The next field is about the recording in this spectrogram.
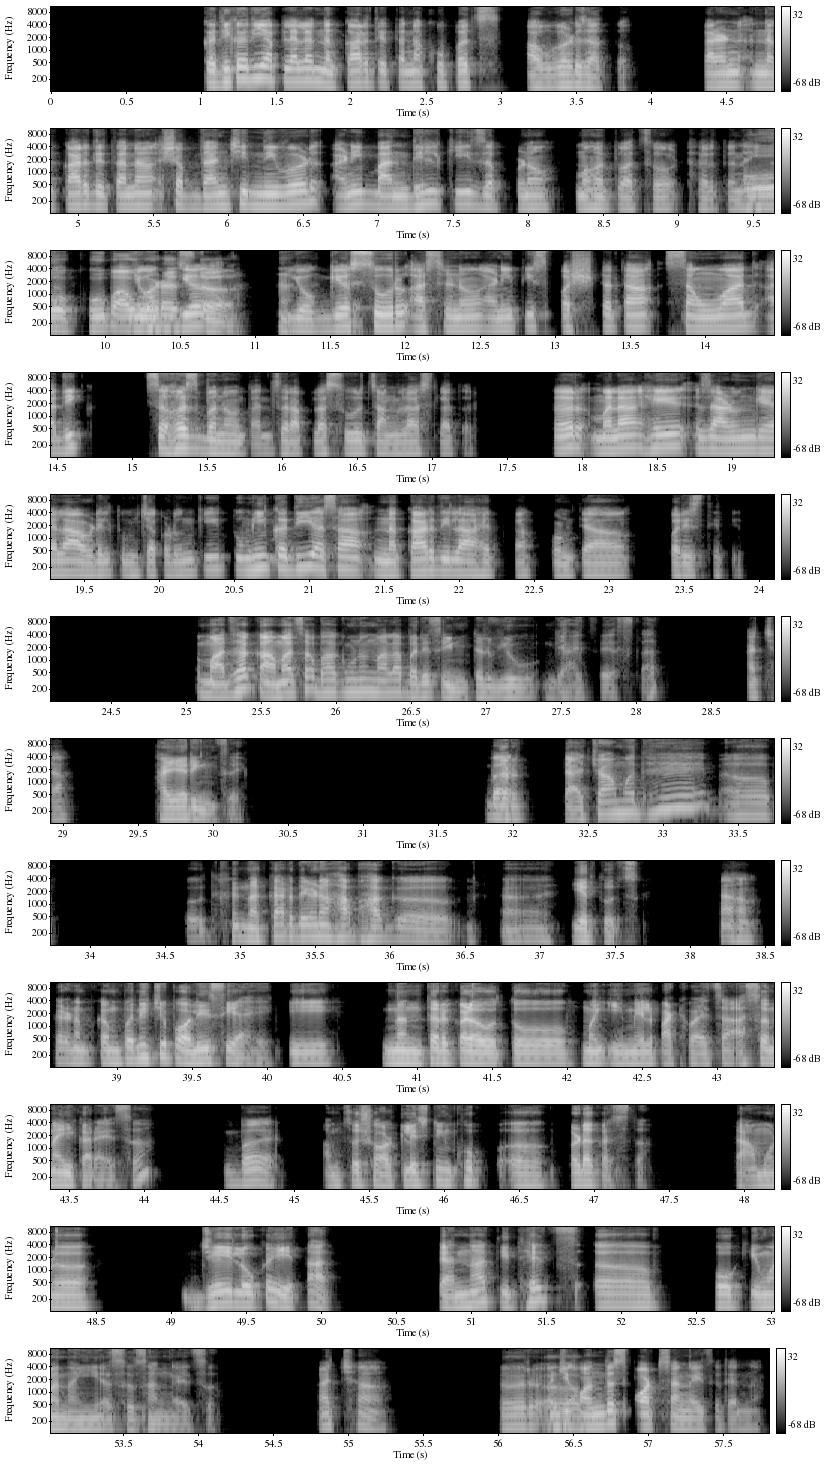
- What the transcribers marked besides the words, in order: chuckle; tapping; in English: "इंटरव्ह्यू"; laughing while speaking: "नकार"; laughing while speaking: "हां, हां"; in English: "ऑन द स्पॉट"
- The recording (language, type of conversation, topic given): Marathi, podcast, नकार देताना तुम्ही कसे बोलता?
